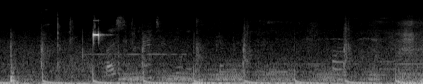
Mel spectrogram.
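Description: Background music with a steady deep beat, about two beats a second, and a pitched melodic line over it.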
